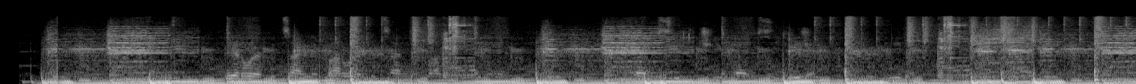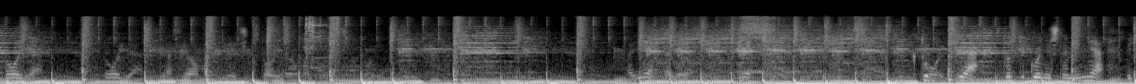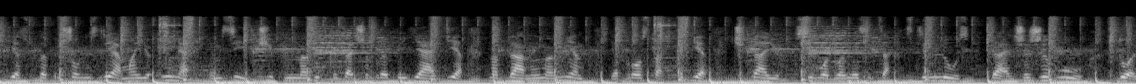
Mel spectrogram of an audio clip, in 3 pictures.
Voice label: battle rap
